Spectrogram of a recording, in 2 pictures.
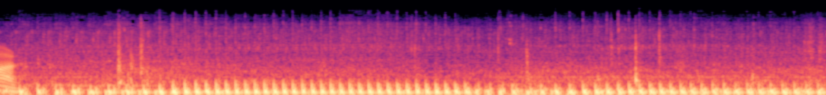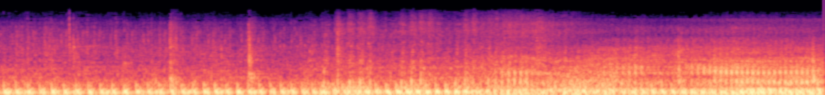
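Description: Tyres rattle and bump over a rough dirt track.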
